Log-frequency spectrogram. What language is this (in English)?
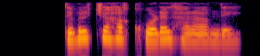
Pashto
